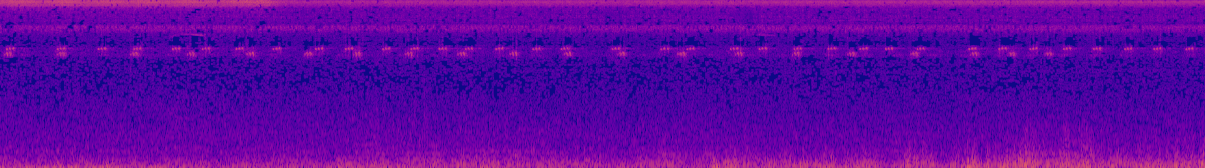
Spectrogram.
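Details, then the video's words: Natural cricket sounds from a summer wheat field in the countryside, a steady train of bright, high-pitched chirps a few per second, with a light breeze murmuring low underneath. "Countryside/cricket sounds"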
